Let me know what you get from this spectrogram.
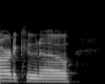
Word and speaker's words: Articuno: Articuno. – The blue. Yeah. Articuno.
